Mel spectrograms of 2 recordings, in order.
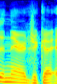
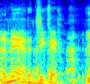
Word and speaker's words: Energica: Yeah, it's so the bike is Energica. It rhymes with America. Just change the C to a G. You got it. – Energica.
